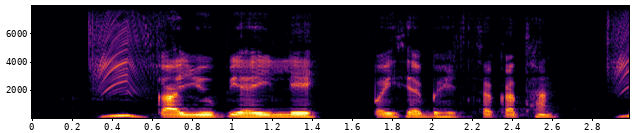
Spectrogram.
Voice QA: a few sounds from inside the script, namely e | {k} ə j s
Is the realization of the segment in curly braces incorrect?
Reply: yes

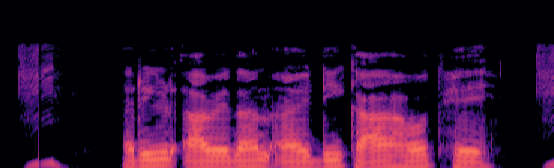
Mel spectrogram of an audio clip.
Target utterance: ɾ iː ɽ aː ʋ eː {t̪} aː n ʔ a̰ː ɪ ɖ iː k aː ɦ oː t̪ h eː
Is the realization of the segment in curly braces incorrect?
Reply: yes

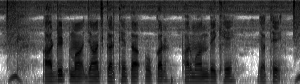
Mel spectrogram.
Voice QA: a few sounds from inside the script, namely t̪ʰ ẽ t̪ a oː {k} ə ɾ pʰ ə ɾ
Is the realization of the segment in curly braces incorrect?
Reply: no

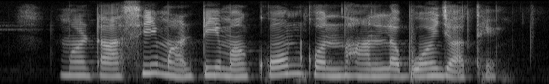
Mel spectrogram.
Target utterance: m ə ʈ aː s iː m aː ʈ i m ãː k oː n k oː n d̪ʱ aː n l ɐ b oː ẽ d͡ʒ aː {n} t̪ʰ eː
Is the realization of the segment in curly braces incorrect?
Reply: yes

